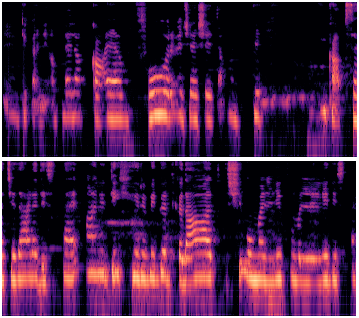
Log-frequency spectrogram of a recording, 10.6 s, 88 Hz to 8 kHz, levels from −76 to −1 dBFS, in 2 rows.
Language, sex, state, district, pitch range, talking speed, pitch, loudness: Marathi, female, Maharashtra, Dhule, 260-295 Hz, 100 wpm, 270 Hz, -20 LUFS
